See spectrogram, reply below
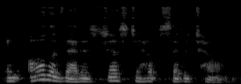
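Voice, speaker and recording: A woman guest in an interview, speaking softly and reflectively about spiritual matters, often dropping to a near whisper. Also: low-pitched, lively intonation, a little hiss or hum. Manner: soft, often drops to a whisper, gentle and unhurried. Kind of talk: slow reflective spiritual talk.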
